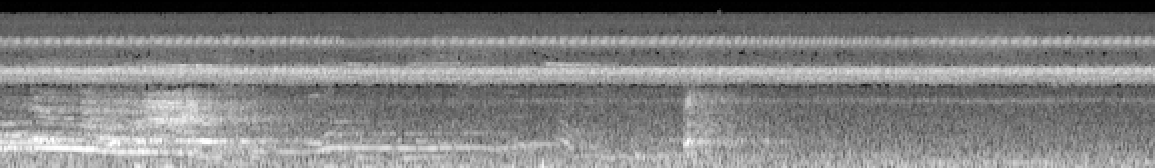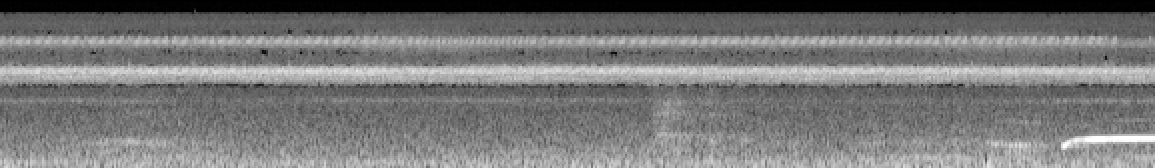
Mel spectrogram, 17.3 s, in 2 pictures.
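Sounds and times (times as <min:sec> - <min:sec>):
group of wolves howling: 0:00.0 - 0:05.4, 0:15.6 - 0:17.3.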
